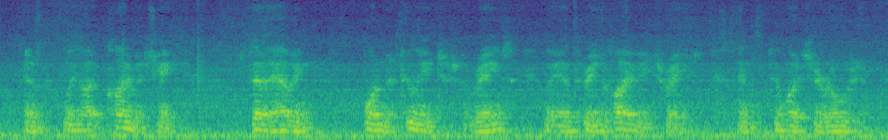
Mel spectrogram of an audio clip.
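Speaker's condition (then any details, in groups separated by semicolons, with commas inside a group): Parkinson's disease; affects both legs; trouble talking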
